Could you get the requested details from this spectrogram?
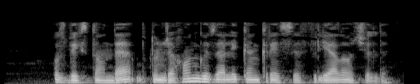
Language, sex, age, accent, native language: Uzbek, male, 18-24, Buxoro, Uzbek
